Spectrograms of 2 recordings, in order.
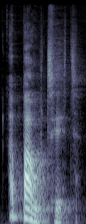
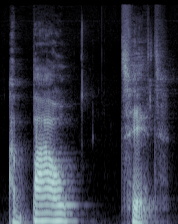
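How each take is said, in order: First: It is said quickly in one breath. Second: It is said slowly, syllable by syllable.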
